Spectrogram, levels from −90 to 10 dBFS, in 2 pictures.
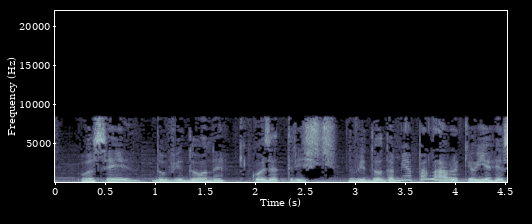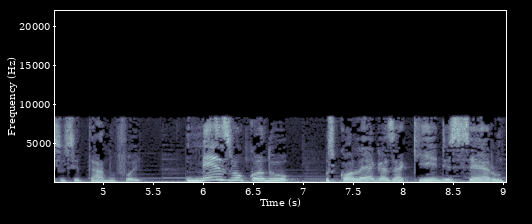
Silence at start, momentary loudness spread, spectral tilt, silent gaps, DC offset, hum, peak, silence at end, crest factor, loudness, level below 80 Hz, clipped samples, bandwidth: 0 s; 8 LU; -4.5 dB/octave; none; under 0.1%; none; -2 dBFS; 0 s; 14 dB; -17 LUFS; -40 dBFS; under 0.1%; 8.8 kHz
